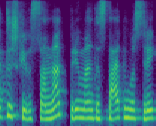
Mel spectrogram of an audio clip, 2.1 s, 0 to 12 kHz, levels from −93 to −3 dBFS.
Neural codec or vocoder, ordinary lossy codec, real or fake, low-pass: autoencoder, 48 kHz, 32 numbers a frame, DAC-VAE, trained on Japanese speech; Opus, 16 kbps; fake; 10.8 kHz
